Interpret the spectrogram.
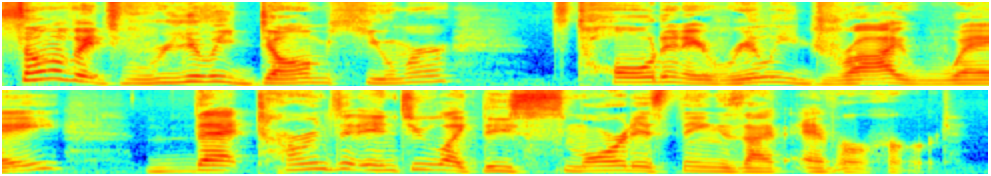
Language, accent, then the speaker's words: English; the South, United States; I'm from the South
